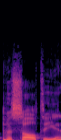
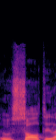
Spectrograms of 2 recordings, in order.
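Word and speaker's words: Psalty: But I didn't know that the P was silent as a kid, so I always called it Pasalty. And everybody laughed because they thought I was really clever. Apparently I just couldn't read. But it was salty, like Psalms, like with the silent P.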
